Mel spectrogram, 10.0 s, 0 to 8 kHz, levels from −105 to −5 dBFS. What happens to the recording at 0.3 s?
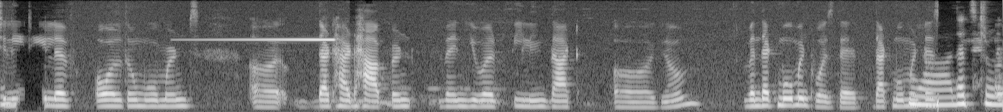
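Speech suppressed in double talk is the likely cause: with both ends talking at once, the echo canceller could not tell the local voice from loudspeaker echo and turned both down. From 0.17 to 0.46 s the speech sinks sharply, by roughly 40 dB at its deepest.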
